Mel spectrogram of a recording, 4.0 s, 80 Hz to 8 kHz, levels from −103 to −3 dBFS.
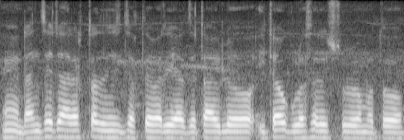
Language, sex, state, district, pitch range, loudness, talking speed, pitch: Bengali, male, Assam, Hailakandi, 130-145 Hz, -13 LUFS, 205 wpm, 135 Hz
